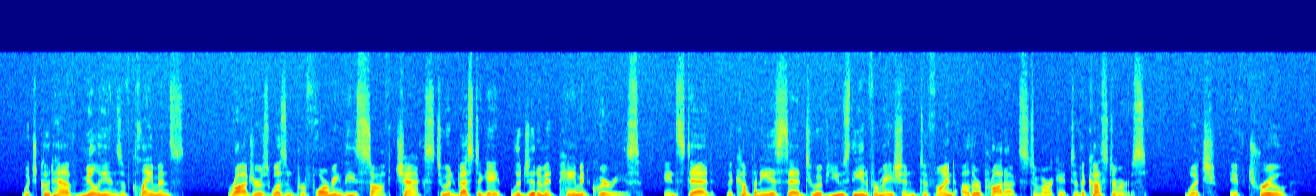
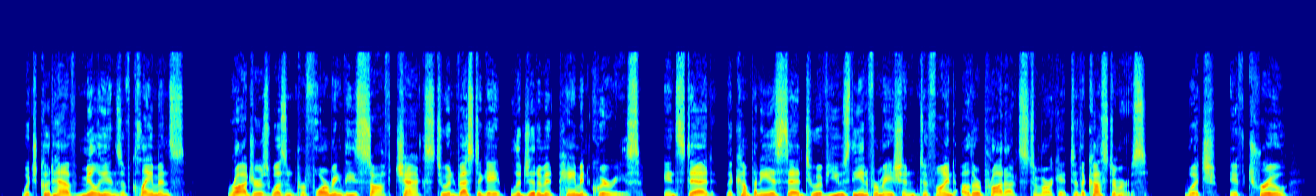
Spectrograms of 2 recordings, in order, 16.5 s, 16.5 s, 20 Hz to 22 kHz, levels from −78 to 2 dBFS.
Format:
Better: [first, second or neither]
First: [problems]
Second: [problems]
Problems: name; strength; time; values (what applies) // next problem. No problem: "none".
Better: second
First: hiss; noticeable; throughout; 15 dB below the speech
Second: none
